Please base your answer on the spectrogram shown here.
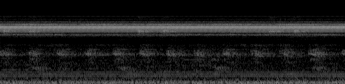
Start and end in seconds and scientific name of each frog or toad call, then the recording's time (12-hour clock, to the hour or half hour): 0.0	3.2	Dendropsophus cruzi
~7pm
